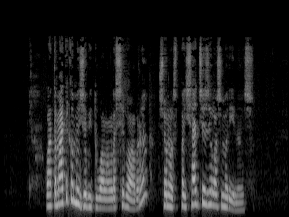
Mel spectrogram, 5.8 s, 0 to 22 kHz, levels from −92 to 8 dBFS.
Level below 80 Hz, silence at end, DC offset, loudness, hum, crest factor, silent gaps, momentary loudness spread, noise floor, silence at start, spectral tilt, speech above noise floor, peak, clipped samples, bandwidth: -86 dBFS; 0.75 s; under 0.1%; -31 LUFS; none; 22 dB; none; 11 LU; -75 dBFS; 0.95 s; -3.5 dB/octave; 44 dB; -10 dBFS; under 0.1%; 11.5 kHz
